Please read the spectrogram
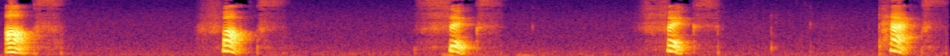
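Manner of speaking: Ox, fox, six, fix, tax, each said slowly and apart, ending in a crisp ks; English word drill. Shown as a demonstration. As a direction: model words ending in ks. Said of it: "X로 끝나는 단어 몇 개만 연습해 보겠습니다".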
